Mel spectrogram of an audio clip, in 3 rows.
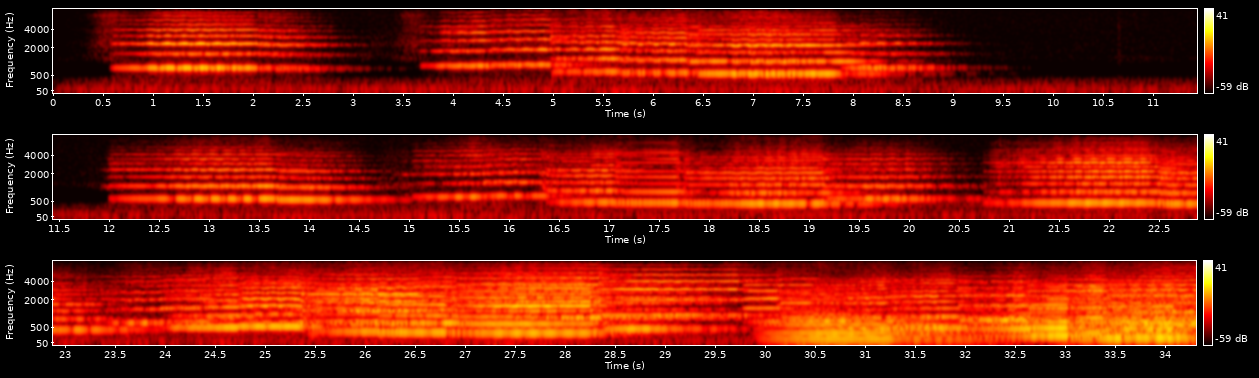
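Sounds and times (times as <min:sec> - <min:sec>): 
string quartet: 0:00.6 - 0:02.8, 0:03.7 - 0:08.8, 0:12.1 - 0:34.2.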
